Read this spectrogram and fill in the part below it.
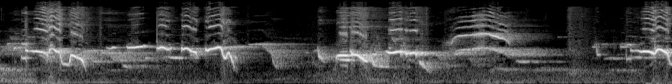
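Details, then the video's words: Black-naped oriole, male and female, singing steadily as a lure and master song: liquid looping whistles roughly every few seconds, interspersed with scratchy nasal notes rich in overtones. "SUARA KEPODANG EMAS GACOR"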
